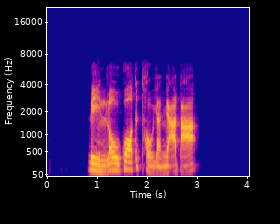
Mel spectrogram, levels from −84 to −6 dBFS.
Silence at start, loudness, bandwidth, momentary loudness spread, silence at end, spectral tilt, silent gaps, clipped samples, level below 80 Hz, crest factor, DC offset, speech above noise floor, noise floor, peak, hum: 0.85 s; -17 LUFS; 7 kHz; 8 LU; 1.1 s; -3.5 dB/octave; none; under 0.1%; -62 dBFS; 18 dB; under 0.1%; over 73 dB; under -90 dBFS; -2 dBFS; none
